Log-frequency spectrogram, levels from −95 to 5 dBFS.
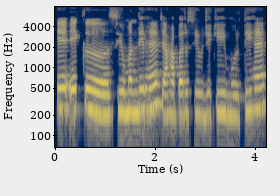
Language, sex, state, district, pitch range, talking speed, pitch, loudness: Hindi, female, Maharashtra, Nagpur, 210-245 Hz, 170 wpm, 220 Hz, -15 LUFS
